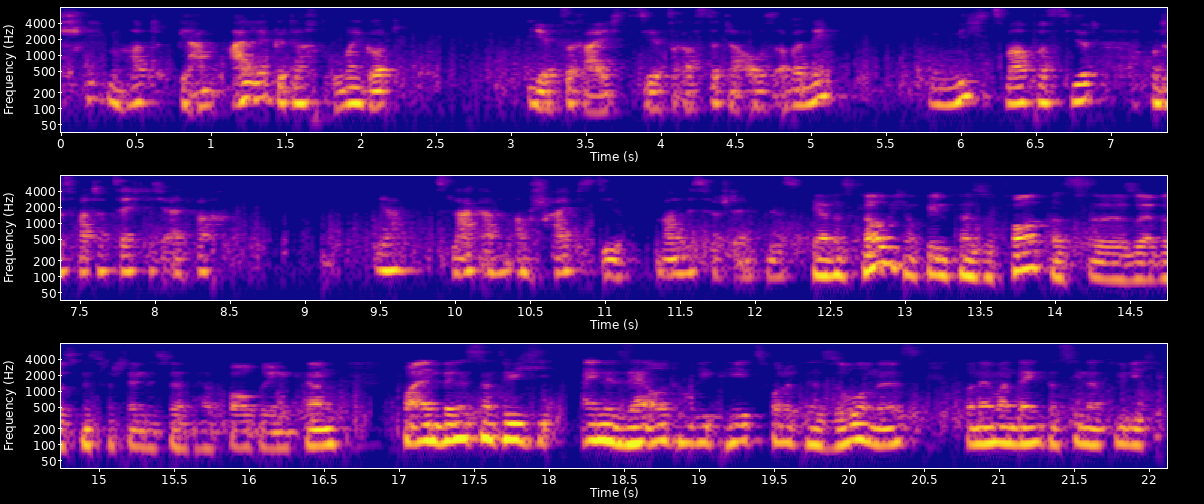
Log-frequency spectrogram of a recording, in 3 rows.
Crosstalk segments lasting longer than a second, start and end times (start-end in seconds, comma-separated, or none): none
